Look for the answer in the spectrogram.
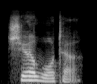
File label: "shearwater", Indian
